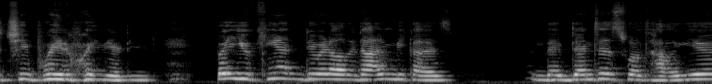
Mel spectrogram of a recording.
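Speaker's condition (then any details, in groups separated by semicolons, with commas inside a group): Cerebral palsy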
